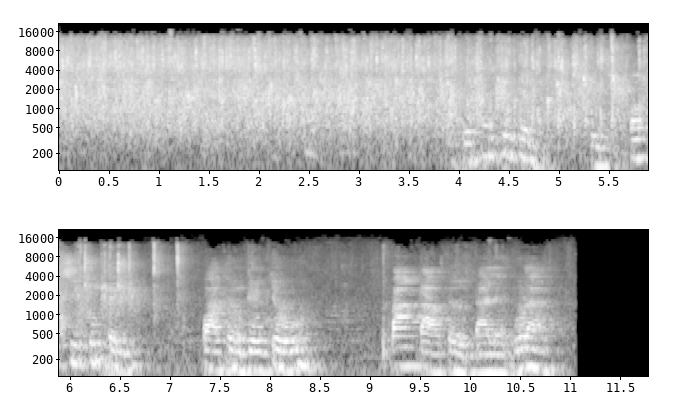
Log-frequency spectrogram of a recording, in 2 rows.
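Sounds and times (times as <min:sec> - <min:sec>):
audience applause: 0:00.0 - 0:07.2
speech: 0:04.1 - 0:08.5, 0:09.2 - 0:10.9.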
